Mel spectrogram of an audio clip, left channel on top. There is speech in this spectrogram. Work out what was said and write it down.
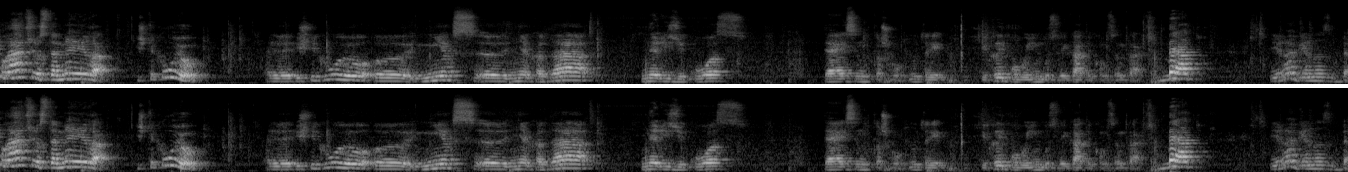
racijos tame yra. Iš tikrųjų, nieks niekada nerizikuos teisint kažkokių tai tikrai pavojingų sveikatai koncentracijų. Bet, yra vienas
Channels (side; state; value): both; normal; correlation 0.50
